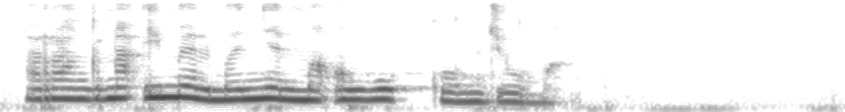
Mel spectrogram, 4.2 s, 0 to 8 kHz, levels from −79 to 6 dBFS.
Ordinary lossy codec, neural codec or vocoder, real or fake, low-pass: none; autoencoder, 48 kHz, 128 numbers a frame, DAC-VAE, trained on Japanese speech; fake; 7.2 kHz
